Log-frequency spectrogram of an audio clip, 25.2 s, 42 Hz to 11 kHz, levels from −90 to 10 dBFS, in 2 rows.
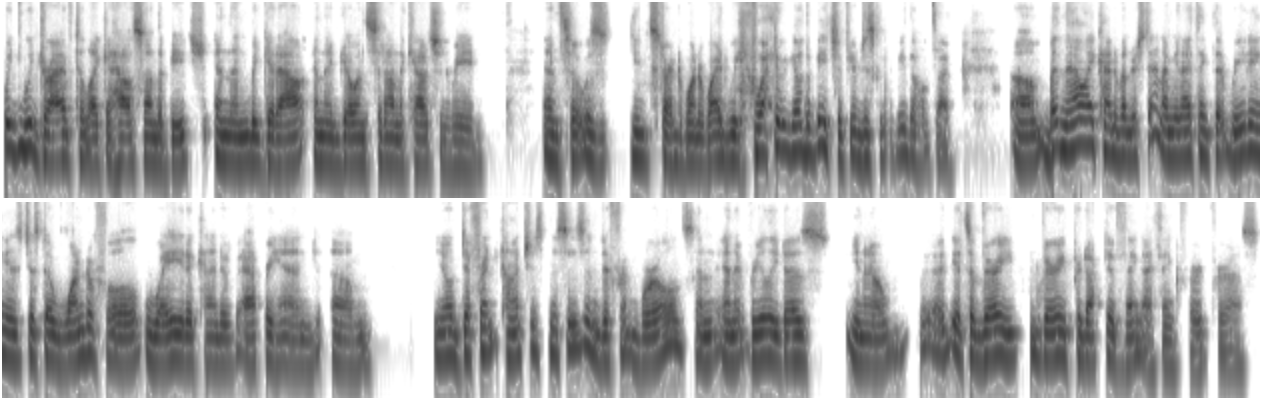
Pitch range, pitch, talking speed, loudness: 120-145 Hz, 130 Hz, 240 wpm, -21 LUFS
